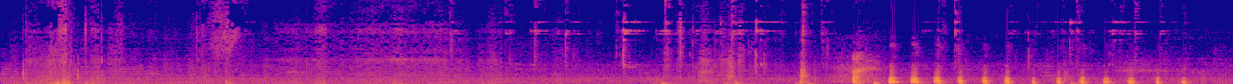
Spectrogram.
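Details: Dog jumping up to see who is on the bed, indoors; a quiet stretch with a few soft sounds, then a fast run of short, evenly spaced yips or whimpers, roughly two per second, over the last four seconds.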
